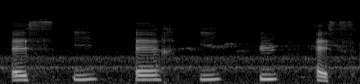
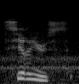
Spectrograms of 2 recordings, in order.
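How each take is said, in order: First: S I R I U S, each letter named separately in pairs; spelled out for children, letter by letter; spelling letter by letter. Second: Said in the usual way. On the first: Shown as a demonstration. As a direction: spell the name out for the class. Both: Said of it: "C'est important de dire chaque lettre aussi".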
